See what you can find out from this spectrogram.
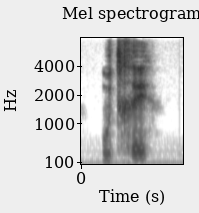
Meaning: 1. to exaggerate 2. to outrage
- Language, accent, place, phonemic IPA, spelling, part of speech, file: French, France, Lyon, /u.tʁe/, outrer, verb, LL-Q150 (fra)-outrer.wav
